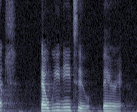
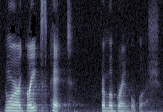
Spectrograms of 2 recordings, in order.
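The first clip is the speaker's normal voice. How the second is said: scripture reading; 4 dB louder than usual. Acted. Reads scripture aloud.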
